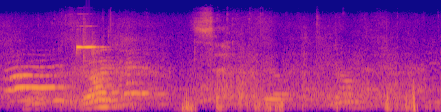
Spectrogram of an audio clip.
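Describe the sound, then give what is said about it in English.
Busy workplace ambience in a reception area: indistinct voices murmur in the background, a short high electronic beep sounds early, and scattered clicks and shuffles continue at a low, steady level. “So, apart from that, and just some general work ambience you can have here now.”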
